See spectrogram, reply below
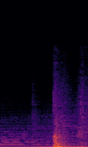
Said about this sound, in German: Wir öffnen jetzt die Tür, wir gehen jetzt mal rein.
